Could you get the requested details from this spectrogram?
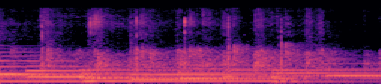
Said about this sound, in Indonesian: Yang setuju dengan saya boleh tepuk tangan bagi Tuhan Yesus.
